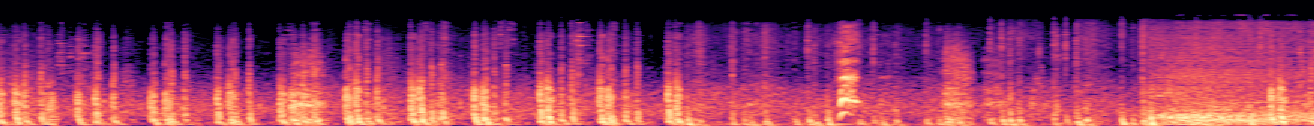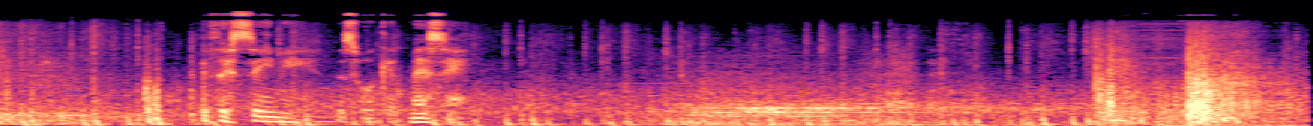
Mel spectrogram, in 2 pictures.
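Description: Hooves gallop quickly over snow and ground.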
